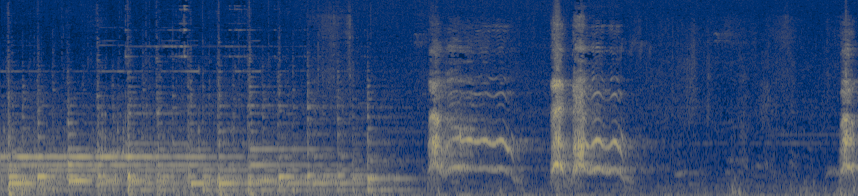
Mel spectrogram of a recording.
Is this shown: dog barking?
yes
